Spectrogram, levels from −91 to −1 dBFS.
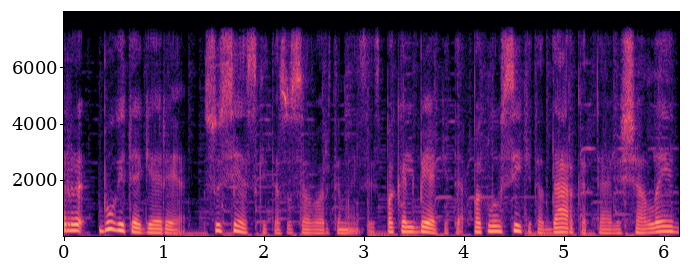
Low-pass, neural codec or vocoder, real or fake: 7.2 kHz; none; real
